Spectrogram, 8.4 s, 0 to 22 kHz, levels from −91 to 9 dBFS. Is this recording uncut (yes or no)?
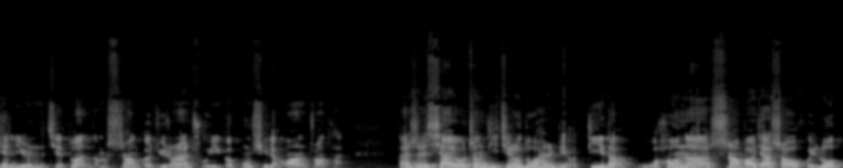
no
